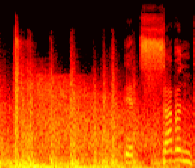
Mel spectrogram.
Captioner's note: drums sounding; guns cracking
